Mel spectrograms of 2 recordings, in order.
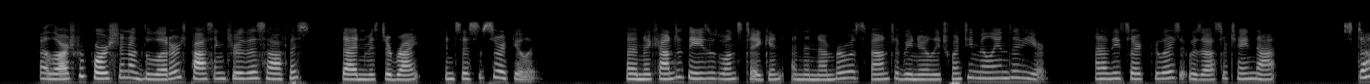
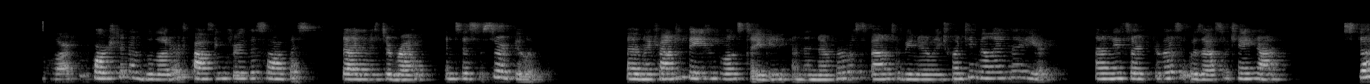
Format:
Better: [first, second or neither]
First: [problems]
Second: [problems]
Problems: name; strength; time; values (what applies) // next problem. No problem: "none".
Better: first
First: none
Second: noise reduction (neural mask model DeepFilterNet 3)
